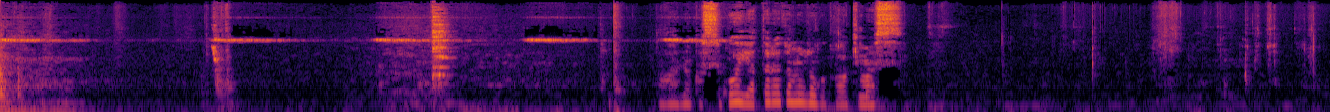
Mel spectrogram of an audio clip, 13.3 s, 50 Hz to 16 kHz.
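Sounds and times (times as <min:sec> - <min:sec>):
bell cricket chirping in high ringing notes: 0:00.0 - 0:01.7, 0:02.4 - 0:07.5
speech: 0:07.0 - 0:09.1.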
